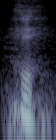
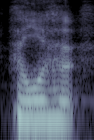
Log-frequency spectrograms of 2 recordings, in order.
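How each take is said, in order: First: It is a short breathy pant, like gasping. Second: It is spoken as one smooth three-syllable word. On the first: The speaker calls it right. "Siti Aisyah kecapean" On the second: The speaker calls it wrong. "Nggak begitu dibacanya"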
